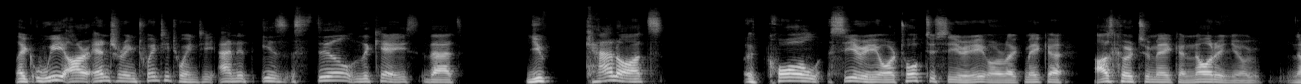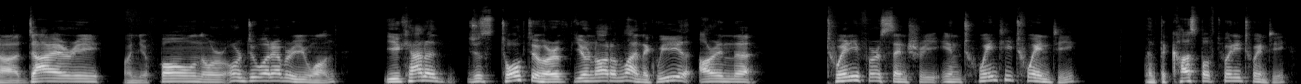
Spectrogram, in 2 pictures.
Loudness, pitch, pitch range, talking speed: -18 LUFS, 130 Hz, 115-155 Hz, 155 wpm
